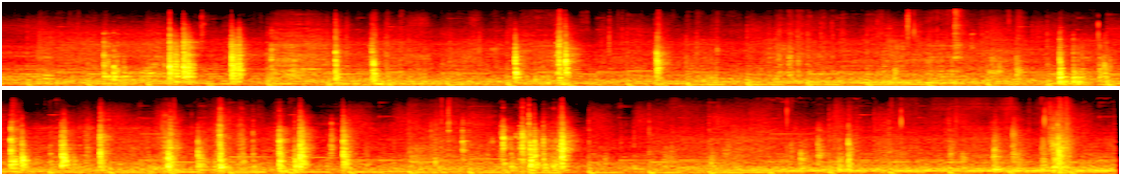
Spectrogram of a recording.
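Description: Extension leaves being fitted into a dinette table: a scattered series of sharp knocks and clacks as the leaves are handled and slid into place, with quiet background music underneath.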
